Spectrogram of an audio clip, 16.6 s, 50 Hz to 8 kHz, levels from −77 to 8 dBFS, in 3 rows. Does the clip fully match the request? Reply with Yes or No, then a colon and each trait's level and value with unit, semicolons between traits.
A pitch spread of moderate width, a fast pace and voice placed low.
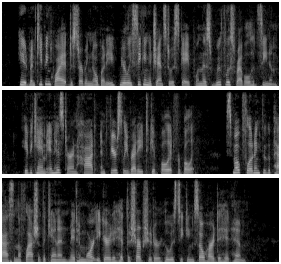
No: average, 3.3 semitones; fast, 220 wpm; medium, 170 Hz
